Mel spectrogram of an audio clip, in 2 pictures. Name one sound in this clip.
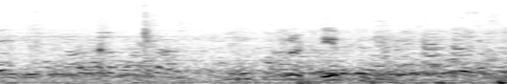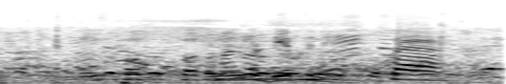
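Men and women chatter in a busy crowd nearby.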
